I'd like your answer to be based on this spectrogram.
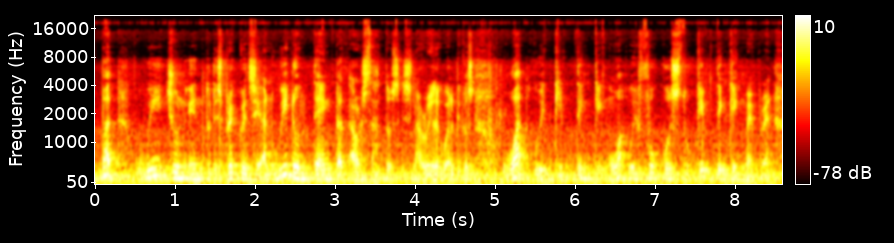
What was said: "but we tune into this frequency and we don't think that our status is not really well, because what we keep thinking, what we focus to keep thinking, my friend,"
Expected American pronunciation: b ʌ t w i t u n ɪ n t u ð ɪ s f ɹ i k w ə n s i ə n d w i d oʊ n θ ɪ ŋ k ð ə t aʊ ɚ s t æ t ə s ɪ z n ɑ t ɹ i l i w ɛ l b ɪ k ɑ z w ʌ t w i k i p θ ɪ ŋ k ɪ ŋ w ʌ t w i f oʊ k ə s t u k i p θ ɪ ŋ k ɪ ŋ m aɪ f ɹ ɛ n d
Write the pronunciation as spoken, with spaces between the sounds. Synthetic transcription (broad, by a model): b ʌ t w i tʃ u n ɪ n t u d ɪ s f ɹ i k w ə n s i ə n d w i d oʊ n t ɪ ŋ k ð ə t aʊ ɚ s t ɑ t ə s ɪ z n ɑ t ɹ i l i w ɛ l b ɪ k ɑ s w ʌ t w i k i p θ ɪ ŋ k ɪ ŋ w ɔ t w i f oʊ k ə s t u k i p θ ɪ ŋ k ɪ ŋ m aɪ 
